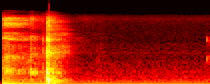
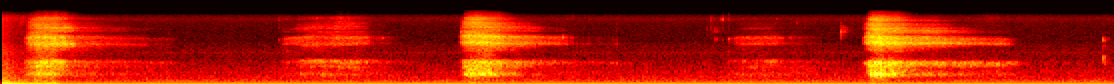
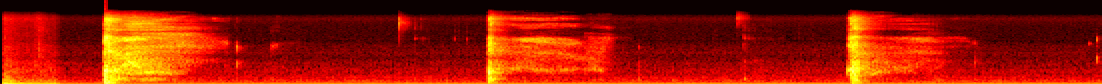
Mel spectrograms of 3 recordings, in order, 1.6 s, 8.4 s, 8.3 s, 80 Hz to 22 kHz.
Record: {"cough_length": "1.6 s", "cough_amplitude": 25545, "cough_signal_mean_std_ratio": 0.38, "exhalation_length": "8.4 s", "exhalation_amplitude": 13812, "exhalation_signal_mean_std_ratio": 0.63, "three_cough_length": "8.3 s", "three_cough_amplitude": 26027, "three_cough_signal_mean_std_ratio": 0.37, "survey_phase": "beta (2021-08-13 to 2022-03-07)", "age": "65+", "gender": "Male", "wearing_mask": "No", "symptom_none": true, "smoker_status": "Ex-smoker", "respiratory_condition_asthma": true, "respiratory_condition_other": true, "recruitment_source": "REACT", "submission_delay": "8 days", "covid_test_result": "Negative", "covid_test_method": "RT-qPCR", "influenza_a_test_result": "Negative", "influenza_b_test_result": "Negative"}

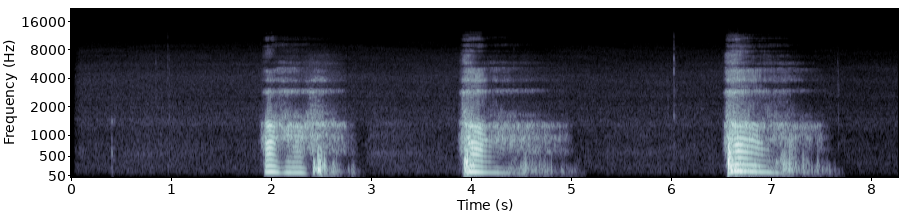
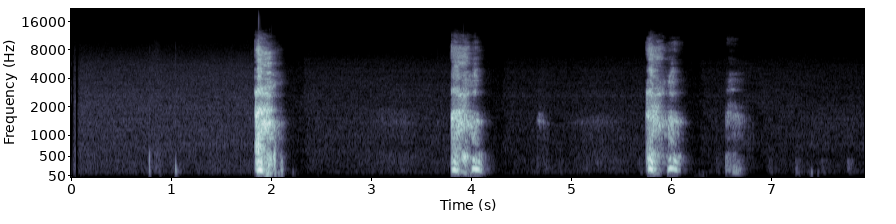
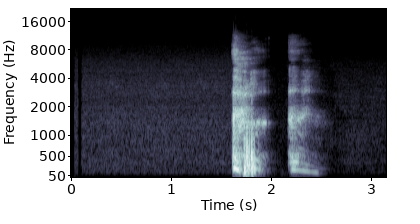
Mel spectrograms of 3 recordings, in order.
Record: {"exhalation_length": "8.3 s", "exhalation_amplitude": 30587, "exhalation_signal_mean_std_ratio": 0.29, "three_cough_length": "7.9 s", "three_cough_amplitude": 32277, "three_cough_signal_mean_std_ratio": 0.22, "cough_length": "3.2 s", "cough_amplitude": 32726, "cough_signal_mean_std_ratio": 0.25, "survey_phase": "beta (2021-08-13 to 2022-03-07)", "age": "18-44", "gender": "Male", "wearing_mask": "No", "symptom_cough_any": true, "symptom_runny_or_blocked_nose": true, "symptom_sore_throat": true, "symptom_headache": true, "symptom_change_to_sense_of_smell_or_taste": true, "symptom_loss_of_taste": true, "smoker_status": "Never smoked", "respiratory_condition_asthma": false, "respiratory_condition_other": false, "recruitment_source": "Test and Trace", "submission_delay": "2 days", "covid_test_result": "Positive", "covid_test_method": "LFT"}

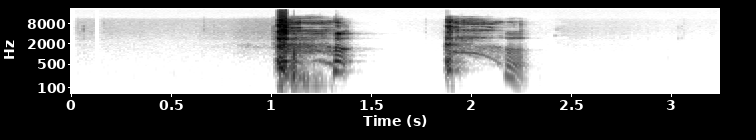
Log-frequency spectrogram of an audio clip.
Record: {"cough_length": "3.2 s", "cough_amplitude": 32768, "cough_signal_mean_std_ratio": 0.22, "survey_phase": "beta (2021-08-13 to 2022-03-07)", "age": "65+", "gender": "Female", "wearing_mask": "No", "symptom_none": true, "smoker_status": "Ex-smoker", "respiratory_condition_asthma": false, "respiratory_condition_other": false, "recruitment_source": "REACT", "submission_delay": "3 days", "covid_test_result": "Negative", "covid_test_method": "RT-qPCR", "influenza_a_test_result": "Negative", "influenza_b_test_result": "Negative"}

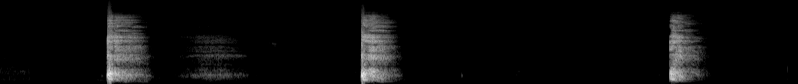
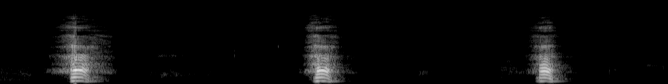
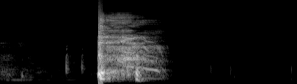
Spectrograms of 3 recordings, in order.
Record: {"three_cough_length": "8.0 s", "three_cough_amplitude": 26028, "three_cough_signal_mean_std_ratio": 0.2, "exhalation_length": "6.7 s", "exhalation_amplitude": 26028, "exhalation_signal_mean_std_ratio": 0.23, "cough_length": "3.0 s", "cough_amplitude": 26028, "cough_signal_mean_std_ratio": 0.26, "survey_phase": "alpha (2021-03-01 to 2021-08-12)", "age": "45-64", "gender": "Male", "wearing_mask": "No", "symptom_headache": true, "symptom_onset": "4 days", "smoker_status": "Ex-smoker", "respiratory_condition_asthma": false, "respiratory_condition_other": false, "recruitment_source": "Test and Trace", "submission_delay": "2 days", "covid_test_result": "Positive", "covid_test_method": "RT-qPCR"}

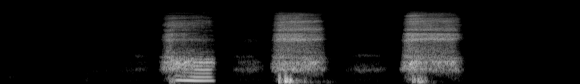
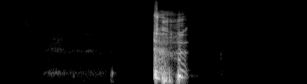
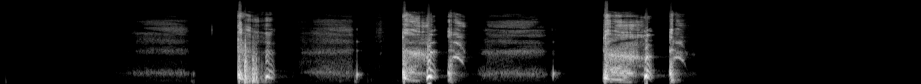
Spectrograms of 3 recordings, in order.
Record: {"exhalation_length": "5.8 s", "exhalation_amplitude": 21625, "exhalation_signal_mean_std_ratio": 0.43, "cough_length": "3.1 s", "cough_amplitude": 32768, "cough_signal_mean_std_ratio": 0.21, "three_cough_length": "9.2 s", "three_cough_amplitude": 32768, "three_cough_signal_mean_std_ratio": 0.28, "survey_phase": "beta (2021-08-13 to 2022-03-07)", "age": "18-44", "gender": "Female", "wearing_mask": "No", "symptom_cough_any": true, "symptom_runny_or_blocked_nose": true, "symptom_sore_throat": true, "symptom_fatigue": true, "symptom_headache": true, "smoker_status": "Never smoked", "respiratory_condition_asthma": false, "respiratory_condition_other": false, "recruitment_source": "Test and Trace", "submission_delay": "1 day", "covid_test_result": "Positive", "covid_test_method": "LFT"}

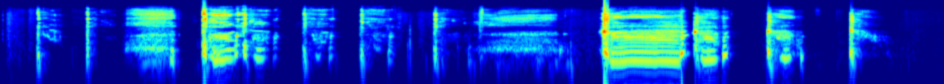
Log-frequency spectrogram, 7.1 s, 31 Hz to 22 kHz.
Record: {"cough_length": "7.1 s", "cough_amplitude": 32768, "cough_signal_mean_std_ratio": 0.41, "survey_phase": "beta (2021-08-13 to 2022-03-07)", "age": "18-44", "gender": "Female", "wearing_mask": "No", "symptom_cough_any": true, "symptom_runny_or_blocked_nose": true, "symptom_shortness_of_breath": true, "symptom_headache": true, "symptom_change_to_sense_of_smell_or_taste": true, "symptom_other": true, "symptom_onset": "3 days", "smoker_status": "Ex-smoker", "respiratory_condition_asthma": true, "respiratory_condition_other": false, "recruitment_source": "Test and Trace", "submission_delay": "1 day", "covid_test_result": "Positive", "covid_test_method": "RT-qPCR", "covid_ct_value": 22.6, "covid_ct_gene": "ORF1ab gene"}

